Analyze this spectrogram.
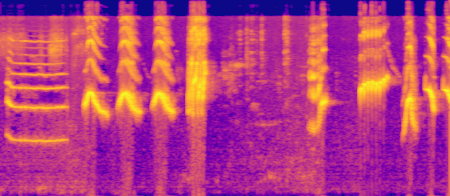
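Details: Varied Asian pied starling song meant to make caged birds sing actively: a held steady whistle, then a series of rapid slurred whistled notes, a harsh burst, and quick chirps after a brief lull.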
